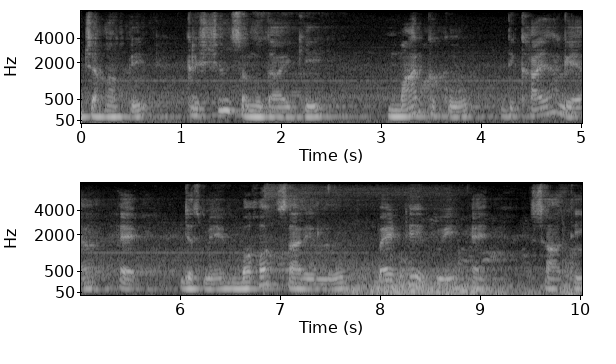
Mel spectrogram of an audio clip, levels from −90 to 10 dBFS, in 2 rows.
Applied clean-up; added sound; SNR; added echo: none; Subway, metro, underground; 9 dB; reverberation time 2.2 s.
